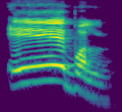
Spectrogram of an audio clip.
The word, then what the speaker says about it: able: And this word is ABLE. This is able. इस ए को कैसे पढ़ेंगे? How do we pronounce the A?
